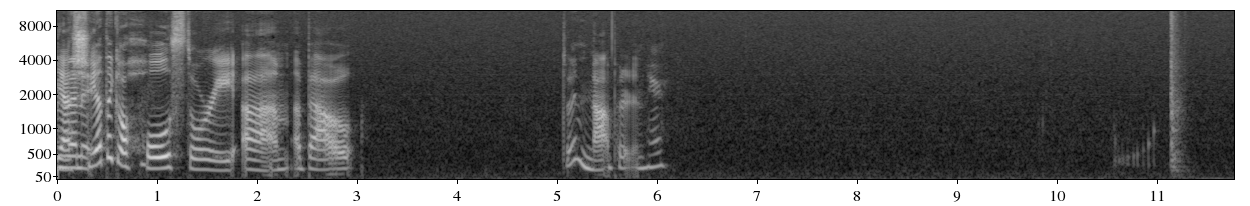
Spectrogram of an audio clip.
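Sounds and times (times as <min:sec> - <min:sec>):
speech: 0:00.0 - 0:03.1, 0:05.1 - 0:06.2
faint steady hiss: 0:00.0 - 0:11.7
quiet stomach rumble gurgling: 0:10.5 - 0:11.2.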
